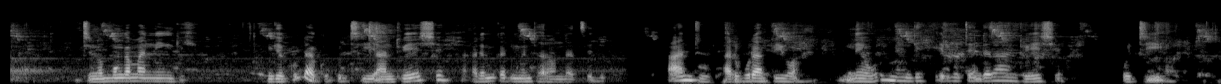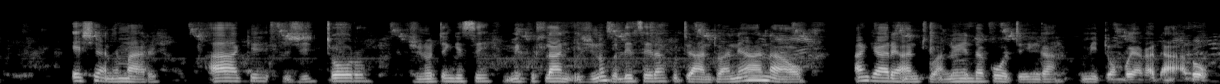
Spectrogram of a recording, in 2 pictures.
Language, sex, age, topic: Ndau, female, 18-24, health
